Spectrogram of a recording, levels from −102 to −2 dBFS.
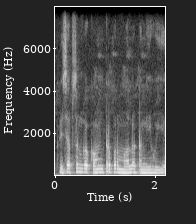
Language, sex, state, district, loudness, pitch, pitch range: Hindi, male, Uttar Pradesh, Shamli, -15 LUFS, 155 Hz, 140-165 Hz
